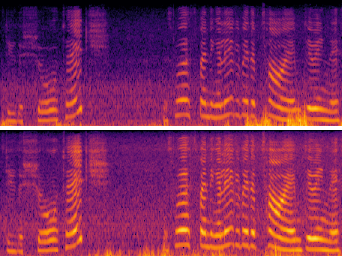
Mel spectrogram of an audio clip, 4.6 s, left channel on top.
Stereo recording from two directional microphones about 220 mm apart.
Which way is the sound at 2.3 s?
10° left (ahead or behind).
